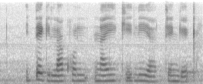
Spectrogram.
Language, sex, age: South Ndebele, female, 18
